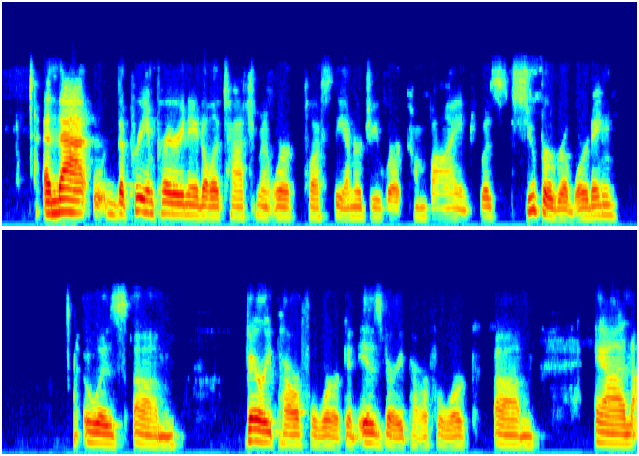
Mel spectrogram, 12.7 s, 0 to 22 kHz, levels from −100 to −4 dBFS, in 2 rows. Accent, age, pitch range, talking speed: American, 40-59, 125-145 Hz, 135 wpm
